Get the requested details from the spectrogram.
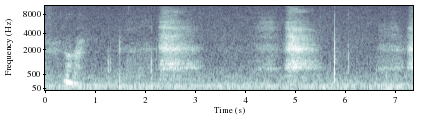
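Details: Normal breathing in a healthy six-year-old boy sitting up, heard by stethoscope over his back during a vital signs and auscultation demonstration; heart rate 90 beats per minute.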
